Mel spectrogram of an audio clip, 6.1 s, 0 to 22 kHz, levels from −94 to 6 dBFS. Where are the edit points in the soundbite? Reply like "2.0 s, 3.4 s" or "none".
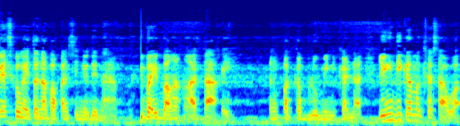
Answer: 1.9 s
